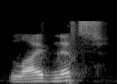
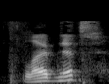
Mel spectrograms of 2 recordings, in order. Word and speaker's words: Leibniz: I'm not a fluent German speaker or anything like that, but I understand you pronounce this Leibniz, even though it's maybe spelled slightly different. Leibniz.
